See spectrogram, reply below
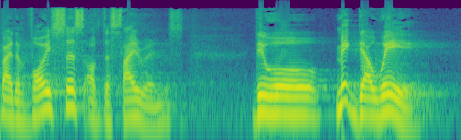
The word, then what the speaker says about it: Seirenes: It's spelled as S-E-I-R-E-N-E-S, right, Sirens.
